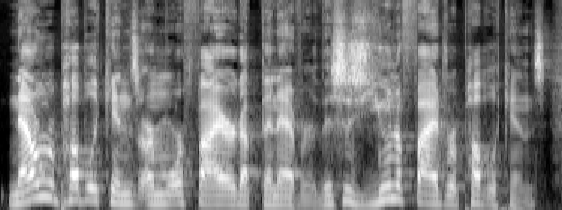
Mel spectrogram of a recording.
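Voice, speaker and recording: A young man hosting a political commentary podcast, talking fast and excitably, tripping over his words and restarting sentences. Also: fairly high pitch. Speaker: podcast host.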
